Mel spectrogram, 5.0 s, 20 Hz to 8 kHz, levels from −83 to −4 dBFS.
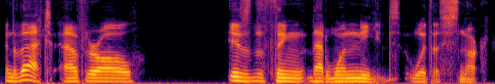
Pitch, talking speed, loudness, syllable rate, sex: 120 Hz, 155 wpm, -18 LUFS, 3.7 syllables/s, male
